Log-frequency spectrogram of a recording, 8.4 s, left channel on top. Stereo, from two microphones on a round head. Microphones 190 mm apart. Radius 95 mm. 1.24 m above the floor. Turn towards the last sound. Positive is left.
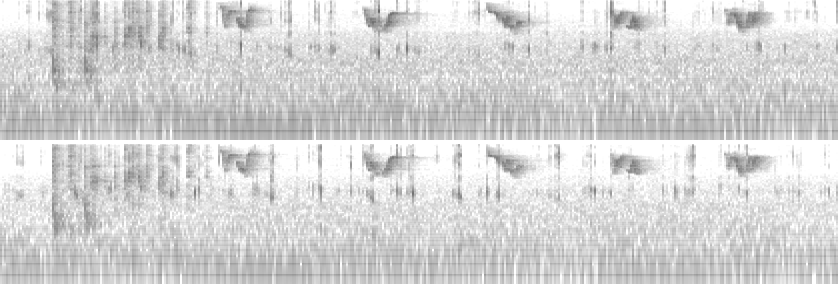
turn(degrees=10)  # may be behind; listen again after turning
